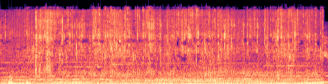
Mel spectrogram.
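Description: A man spews a long, steady stream of water from his mouth, like an open tap, with a continuous pouring, splashing rush that stays loud and unbroken for several seconds.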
